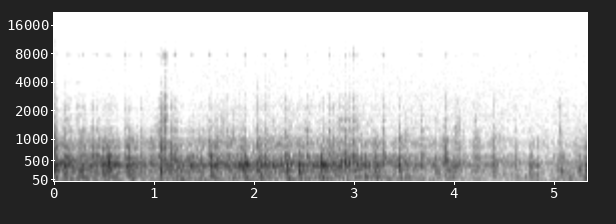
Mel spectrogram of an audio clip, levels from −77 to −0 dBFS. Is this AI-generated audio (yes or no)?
yes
